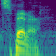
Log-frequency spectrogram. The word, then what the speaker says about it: Spiner: Very happy birthday to Data, 74 years young for Brent Spiner. – That's actually pronounced Spiner, but yes.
